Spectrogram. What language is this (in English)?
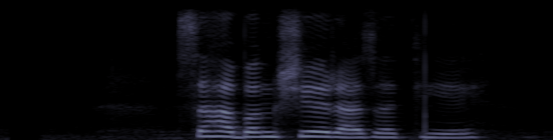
Nepali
